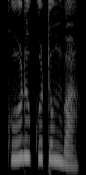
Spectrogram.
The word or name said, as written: ಕೂಡುಕುಟುಂಬ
